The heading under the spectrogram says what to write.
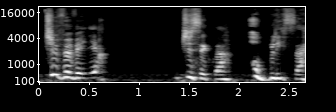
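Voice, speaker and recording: A woman playing an irritable, sharp-tongued young woman in dubbed film dialogue, with snappy questioning. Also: sits high, moderate pace. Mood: annoyed.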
